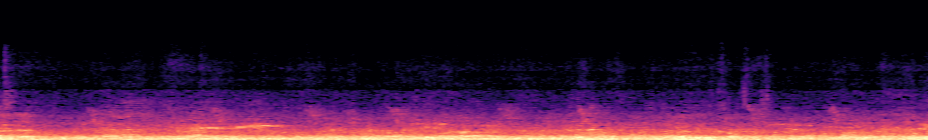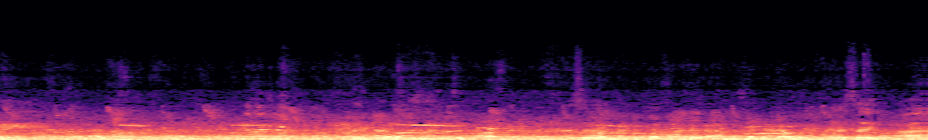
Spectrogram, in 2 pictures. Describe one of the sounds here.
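A huge crowd murmurs and chatters steadily in a wide open space.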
